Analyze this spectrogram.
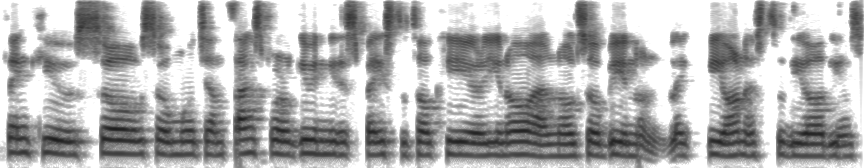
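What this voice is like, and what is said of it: Non-native accented English. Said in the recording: “I hope everyone understands my accent. I apologize beforehand.”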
